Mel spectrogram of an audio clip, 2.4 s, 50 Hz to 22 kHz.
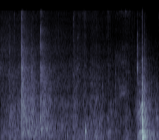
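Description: Plastic latches clicking and the hard plastic water tank of a Milwaukee M18 Switch Tank backpack sprayer rubbing as it is unlatched and worked loose from its battery base. There is a sharp click just after the start and a lighter one past halfway, with handling noise between.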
